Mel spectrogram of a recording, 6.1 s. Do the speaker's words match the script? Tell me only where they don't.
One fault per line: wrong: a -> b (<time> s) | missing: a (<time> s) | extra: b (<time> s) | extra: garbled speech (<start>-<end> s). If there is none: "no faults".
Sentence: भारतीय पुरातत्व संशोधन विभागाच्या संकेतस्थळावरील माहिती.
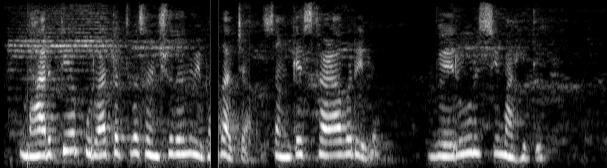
extra: वेरूळची (4.3 s)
